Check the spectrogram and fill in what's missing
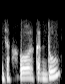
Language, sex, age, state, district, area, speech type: Hindi, male, 18-30, Madhya Pradesh, Bhopal, urban, conversation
